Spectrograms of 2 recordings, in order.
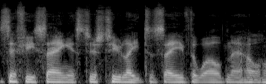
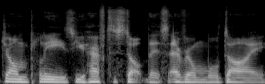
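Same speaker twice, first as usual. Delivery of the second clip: put-on pleading tone. Retelling a scene where one character pleads with another: imitating a plea. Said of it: "she's pleading with him".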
